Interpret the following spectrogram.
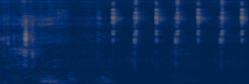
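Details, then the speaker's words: Citroen/Peugeot tailgate release microswitch, a working button pressed: crisp sharp clicks about four a second, normal. A defective button gives no click and makes the tailgate pop open on central locking; fix is replacing the button door. "you hear the clicking sound yes this is what you should always hear when you are pressing it"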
